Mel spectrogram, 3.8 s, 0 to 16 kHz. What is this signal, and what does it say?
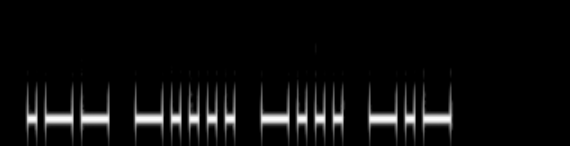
Morse code, heard as a keyed tone, about 20 wpm, 700 Hz. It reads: W6BK
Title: Call Signs Repeated 3x - 20wpm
